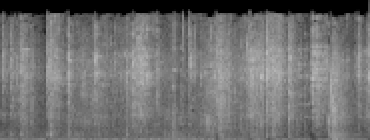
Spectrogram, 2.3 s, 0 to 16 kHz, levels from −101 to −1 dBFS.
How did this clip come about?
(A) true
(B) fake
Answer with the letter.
A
